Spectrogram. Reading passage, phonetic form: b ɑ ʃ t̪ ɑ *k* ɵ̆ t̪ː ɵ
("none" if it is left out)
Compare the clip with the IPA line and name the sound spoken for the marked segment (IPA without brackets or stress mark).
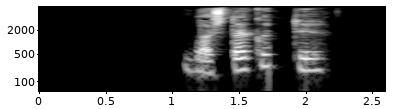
k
